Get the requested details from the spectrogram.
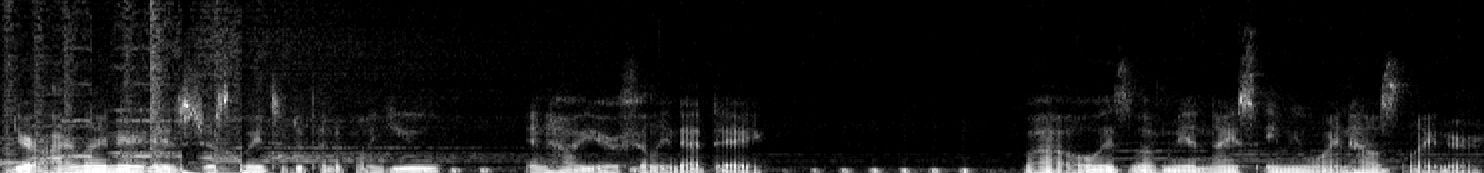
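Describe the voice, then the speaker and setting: Against music in the background, a woman with a very deep, low pitch talks at a moderate pace, her pitch swinging very widely between long, frequent pauses. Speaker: makeup tutorial creator. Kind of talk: makeup tutorial voice-over. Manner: casual, chatty.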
